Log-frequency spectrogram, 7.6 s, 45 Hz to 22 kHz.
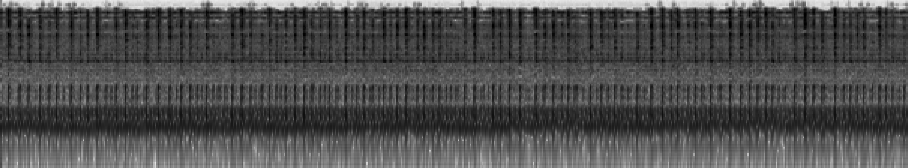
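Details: Ported Jonsered 2071 chainsaw after rework; it had run poorly, like an air leak with a hot case, but no air leaks were found. Crisp, rapid two-stroke buzz holding a steady, even speed without stumbling: normal running.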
